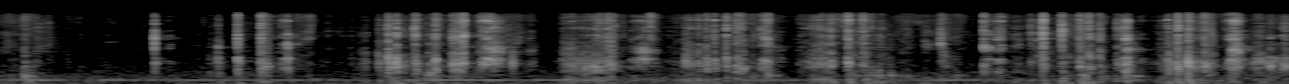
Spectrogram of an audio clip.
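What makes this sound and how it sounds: A metal knife blade shaves small flakes off a solid translucent green soap bar held in the hand. The sound is a quiet run of crisp, bright scraping and crunching strokes with very little low end, over a faint steady hum.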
